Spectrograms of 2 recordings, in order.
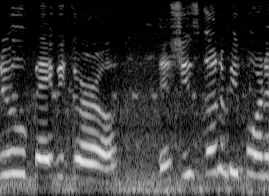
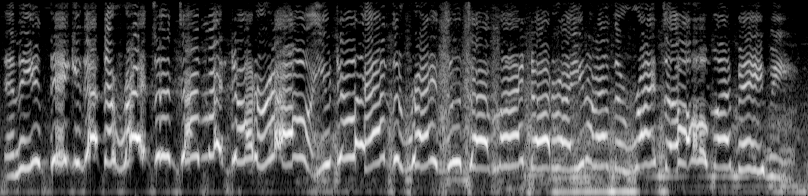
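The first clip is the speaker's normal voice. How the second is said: crying angry outburst; 3 semitones higher than usual. Real, not acted. Mother at the bus stop shouting at the agency through real tears.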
